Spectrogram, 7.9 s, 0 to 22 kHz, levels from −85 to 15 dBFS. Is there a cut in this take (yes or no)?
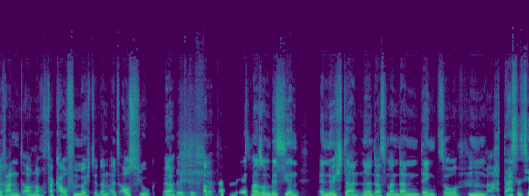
no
